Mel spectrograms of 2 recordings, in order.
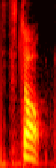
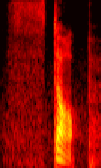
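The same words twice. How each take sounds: First: Short, louder firm stop. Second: "Stop" said firm and louder, drawn out; definite stop. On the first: Retold or imitated. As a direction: halt him with one word. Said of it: "And I had to say". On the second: Shown as a demonstration. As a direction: cut him off with a definite "Stop". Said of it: "like that, really, like, definite".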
